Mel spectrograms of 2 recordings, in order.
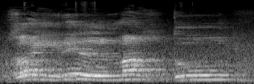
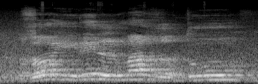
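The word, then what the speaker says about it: غير المغضوب: Kemudian ada huruf ghain, ghairil maghdub. Ada yang membacanya dengan memantulkan juga atau mengkolkolahkan. Ghairil maghdub, itu tidak tepat. Yang benar ghairil maghdub.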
